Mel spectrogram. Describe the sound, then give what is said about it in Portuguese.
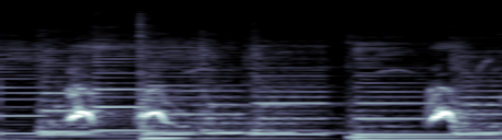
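Lola the dog barks restlessly, letting out three short, high yipping barks spaced across a couple of seconds, over a steady droning musical background. “eu tô ouvindo daqui a Lola latindo, inquieta.”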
